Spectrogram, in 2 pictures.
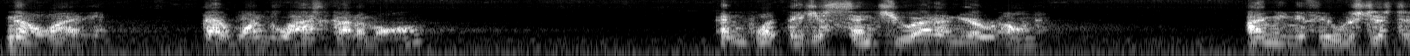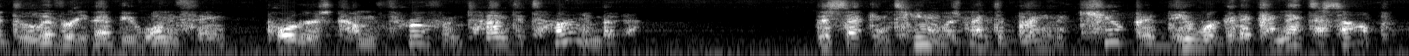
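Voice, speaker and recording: An actor playing an anxious, hopeful wasteland outpost worker in a video game cutscene, plain-spoken and halting. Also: male voice, medium pitch, very animated, vocal fry, sharp tone, recorded from a distance, slight background noise, exaggerated voice, poor audio. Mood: shocked, dismayed.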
